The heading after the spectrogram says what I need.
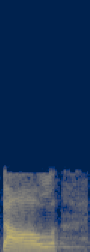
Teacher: if you say dal and you curl your tongue back, that's called a retroflex sound. And the other one is duh, where you put your tongue behind your teeth.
